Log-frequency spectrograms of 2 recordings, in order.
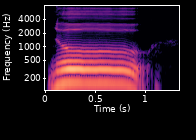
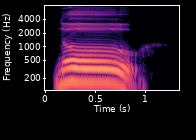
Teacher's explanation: holding no before lowering it to sound dramatic. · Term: held pitch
